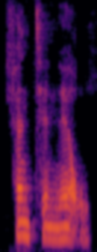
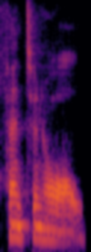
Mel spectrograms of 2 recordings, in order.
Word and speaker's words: fentanyl: the way it's pronounced fenil not fentol drives me nuts when people say fentol there's no o it's yl o means chemically it's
